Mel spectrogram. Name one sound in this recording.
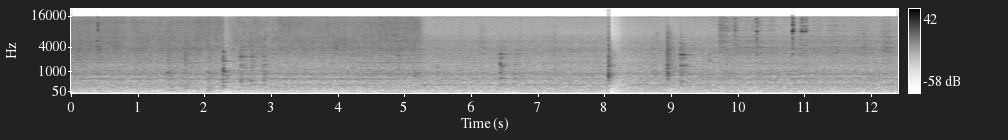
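A metal spoon clinks against a small metal tin.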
